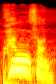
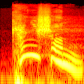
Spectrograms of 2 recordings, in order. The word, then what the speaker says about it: 광선: 광선. 이게 이중 모음인데 이중 모음을이 미국 사람들이 발음을 잘못해요. 어느 날 저희 둘째가 초등학교 다닐 때 갔다 왔는데 갔다 오더니 저를 가르키더니 막 뭐라고 말을 하는 거예요. 아무리 들어봐도 이건 영어가 아니야. 뭘까 했더니 켄션 켄션 이러는 거야 저한테.이 이 뭐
